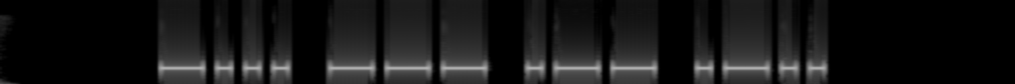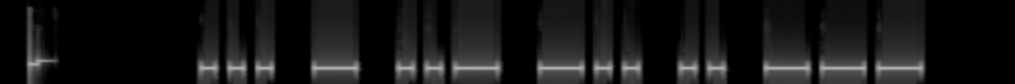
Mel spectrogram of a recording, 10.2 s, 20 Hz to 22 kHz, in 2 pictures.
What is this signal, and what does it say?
Morse code, heard as a keyed tone, about 17 wpm, 700 Hz. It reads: BOWL STUDIO
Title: Sentences from Top 1200 Words - New Word Drill - 17wpm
